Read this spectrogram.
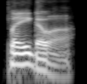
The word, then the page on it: playgoer: British English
